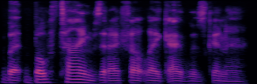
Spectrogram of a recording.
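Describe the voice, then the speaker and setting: A man with a very low, dark voice shares a personal story on a podcast. He talks in an earnest, reflective way, often restarting his sentences. The sound is close and dry. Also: moderate pace, no room sound. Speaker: podcast co-host. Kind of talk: casual podcast chat.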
